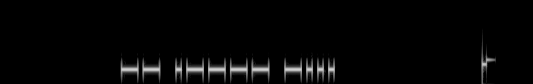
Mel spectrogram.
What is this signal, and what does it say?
Morse code, heard as a keyed tone, about 22 wpm, 700 Hz. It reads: M1B
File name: practice / 22wpm / Three Letter-Number Combinations - 22wpm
